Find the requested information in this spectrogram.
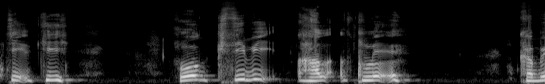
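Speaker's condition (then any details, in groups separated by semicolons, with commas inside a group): Cerebral palsy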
